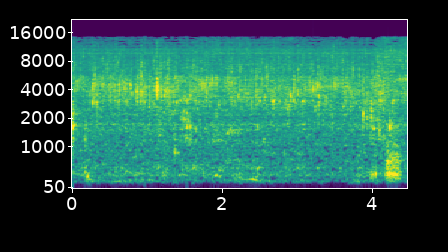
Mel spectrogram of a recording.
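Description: Kitchen faucet running steadily, the stream splashing over an apple held under it and into a stainless steel sink.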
